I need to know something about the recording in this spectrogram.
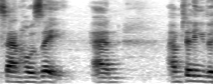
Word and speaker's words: San Jose: it's jalapeno so um remember it's not san jose it's san jose and i'm telling you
